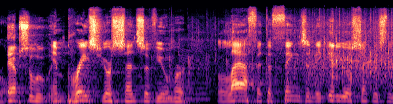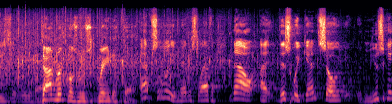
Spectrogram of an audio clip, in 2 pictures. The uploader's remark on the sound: Live at the SouthPoint Casino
